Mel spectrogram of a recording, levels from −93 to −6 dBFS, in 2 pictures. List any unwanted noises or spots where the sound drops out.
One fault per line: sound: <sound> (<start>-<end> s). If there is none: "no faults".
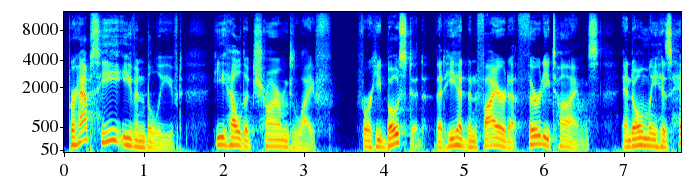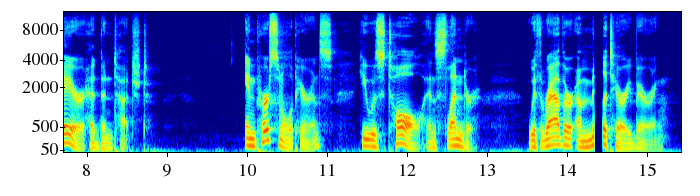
sound: dropout (14.3-14.5 s)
